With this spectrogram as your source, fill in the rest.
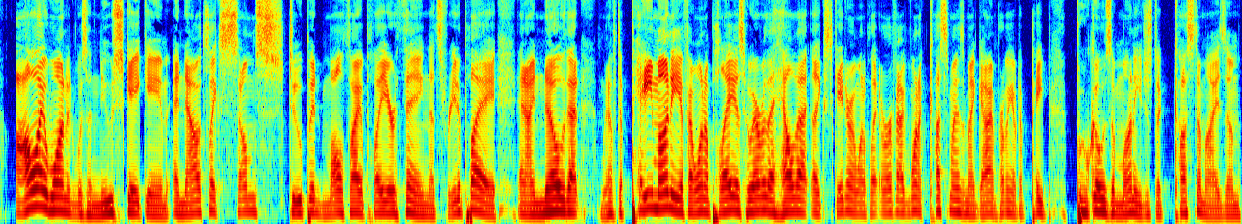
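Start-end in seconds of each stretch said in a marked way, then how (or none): none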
